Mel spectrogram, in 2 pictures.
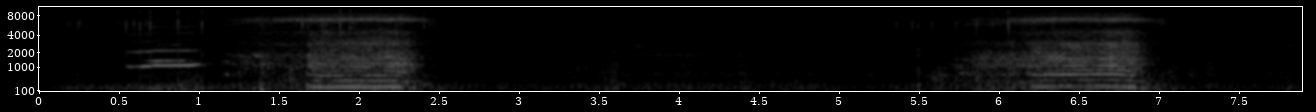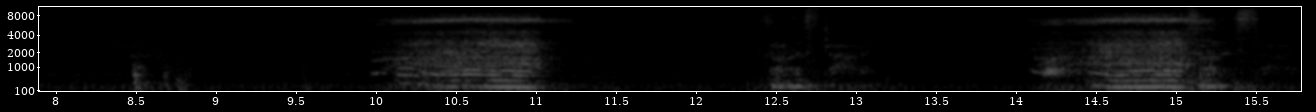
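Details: Snoring at 19 months old: slow, loud, rumbling snores with a whistling, nasal quality, about 14 a minute, separated by quiet breaths; snoring.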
